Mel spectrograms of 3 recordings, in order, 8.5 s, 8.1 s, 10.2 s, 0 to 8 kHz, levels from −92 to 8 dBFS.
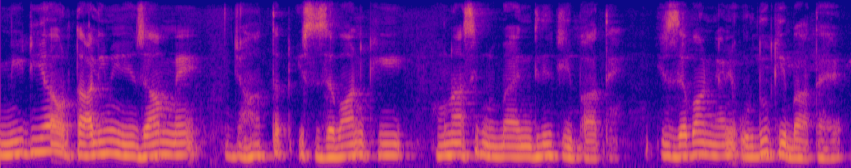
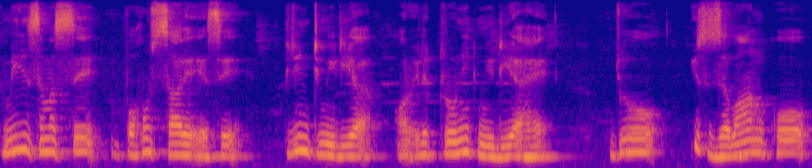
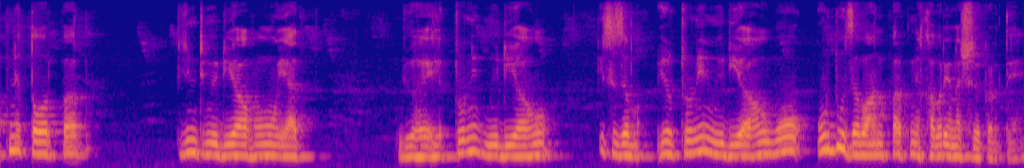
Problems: constant background noise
